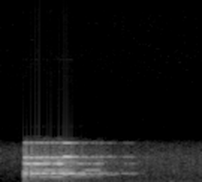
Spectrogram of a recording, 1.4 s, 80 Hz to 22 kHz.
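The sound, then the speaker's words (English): A single burst of an electronic telephone ring from a man's phone, bright and tonal with a low buzzing undertone, fairly loud before it cuts off and fades into quiet background noise. “*6, your phone, please, sir.”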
